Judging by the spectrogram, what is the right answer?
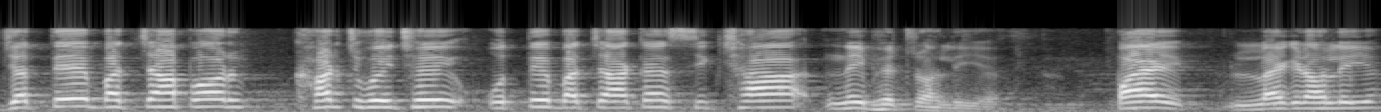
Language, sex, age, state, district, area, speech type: Maithili, female, 60+, Bihar, Madhubani, urban, spontaneous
